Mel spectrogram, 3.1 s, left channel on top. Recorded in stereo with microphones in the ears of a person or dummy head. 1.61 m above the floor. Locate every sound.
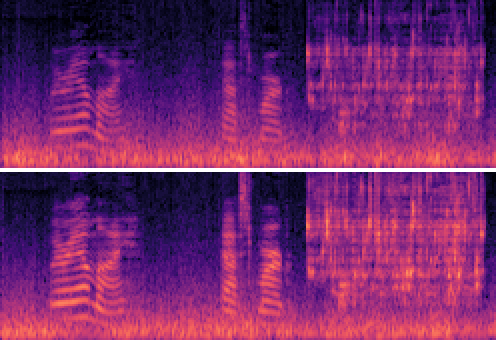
0.3 s a woman speaking: 70° right (ahead or behind)
1.9 s a running tap: 60° right (ahead or behind)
